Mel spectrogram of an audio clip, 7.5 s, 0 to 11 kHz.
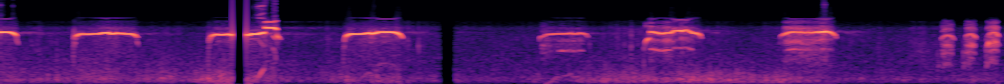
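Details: Hungry young ospreys at the nest in August 2012 when the male brings fish: drawn-out whistled notes, each slurring up then down, spaced about a second apart, finishing with a quick run of sharp chips.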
